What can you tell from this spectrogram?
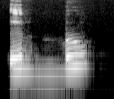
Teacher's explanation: شد کی وجہ سے پچھلے حرف کے ساتھ مل رہے ہیں، اور دوسری مرتبہ جو بھی ان پر حرکت ہے، چاہے وہ زبر ہے، زیر ہے یا پیش ہے، دوسری مرتبہ اس حرکت کو پڑھا جا رہا ہے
